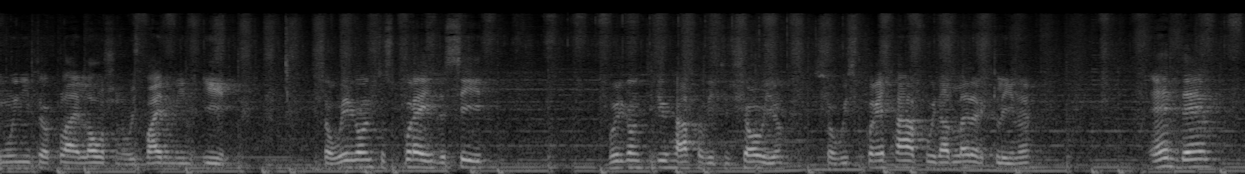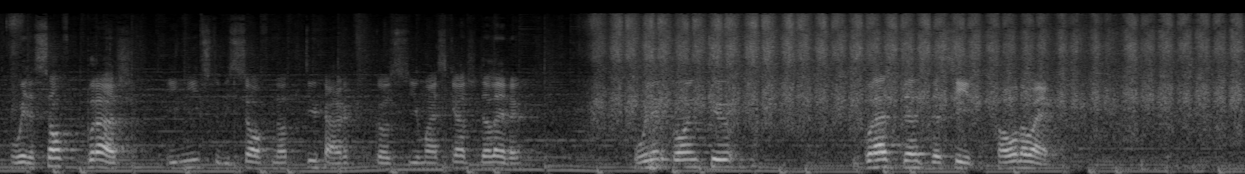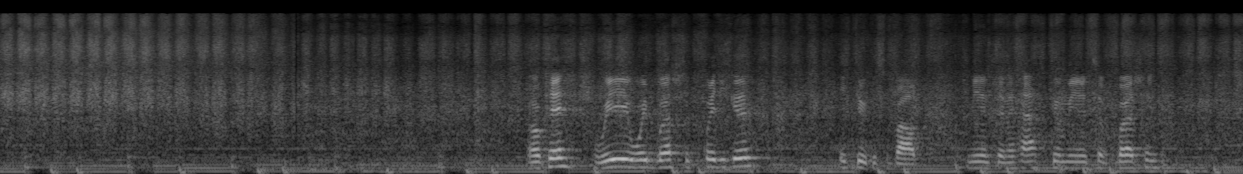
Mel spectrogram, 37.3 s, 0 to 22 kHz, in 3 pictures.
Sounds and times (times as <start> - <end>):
Speech: 0.0 - 2.4, 3.2 - 4.9, 6.1 - 10.4, 11.5 - 17.8, 18.8 - 19.9, 21.0 - 23.1, 30.2 - 32.5, 33.3 - 36.6
Music: 0.0 - 37.3.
